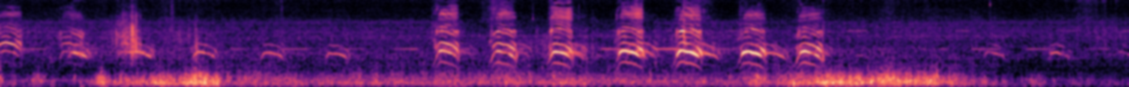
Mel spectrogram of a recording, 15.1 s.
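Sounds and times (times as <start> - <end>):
bird calling: 0.0 - 4.8, 5.4 - 11.6, 12.8 - 15.0
wind rumble on microphone: 0.0 - 15.0.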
